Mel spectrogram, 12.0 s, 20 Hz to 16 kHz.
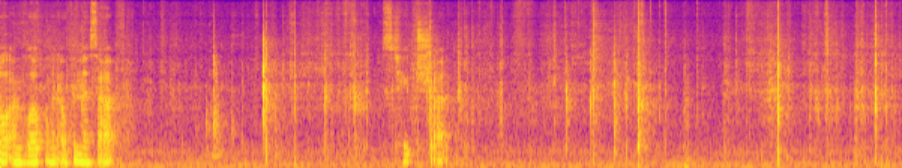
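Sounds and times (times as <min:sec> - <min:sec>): envelope clicks and crackles: 0:03.2 - 0:12.0.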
